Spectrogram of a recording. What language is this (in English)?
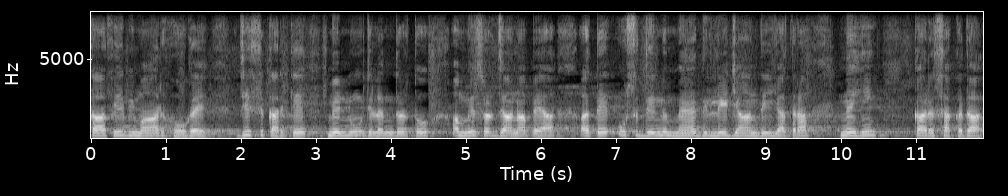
Punjabi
